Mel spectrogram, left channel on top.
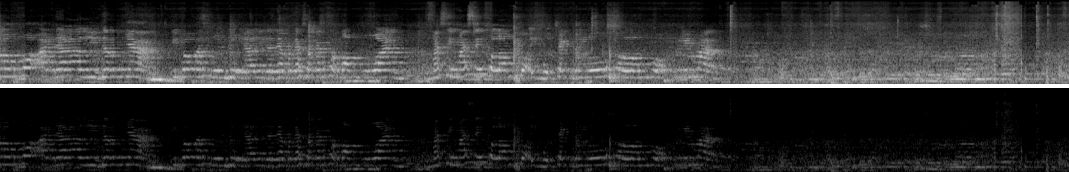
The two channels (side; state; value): right; quieter; 28.8 dB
